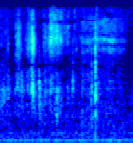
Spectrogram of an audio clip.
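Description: Near silence: a faint rustle and a few light clicks of a sheet of paper being shifted, over a low steady hum.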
